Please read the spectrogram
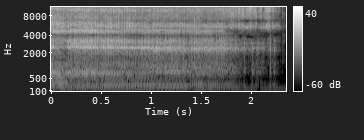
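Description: A pitched sound-effect sting: a tone that glides downward, then holds a wavering note and slowly fades out.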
